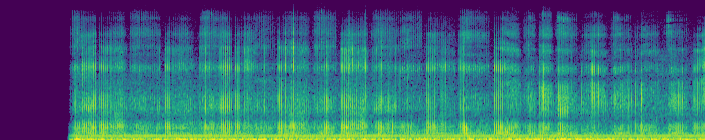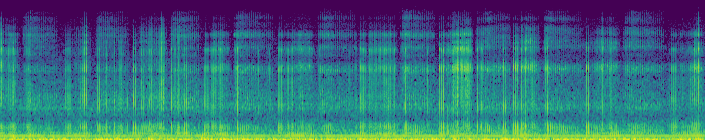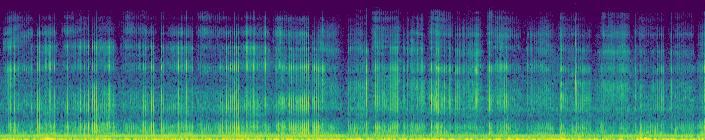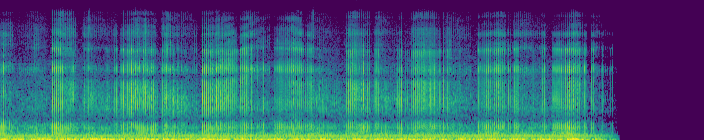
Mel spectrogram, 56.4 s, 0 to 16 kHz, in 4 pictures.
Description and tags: Mono recording of a domestic cat purring close perspective.
There is some tone of a heater in the back ground I didn't have time to locate the source and turn it off.
ME-66 low pass filter - DA-P1.
cat, field-recording, house-cat, purr, purring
